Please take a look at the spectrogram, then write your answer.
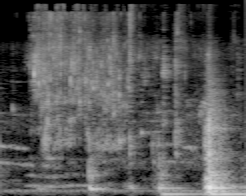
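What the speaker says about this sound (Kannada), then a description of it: "ತಣ್ಣೀರು ಒಂದು ಸ್ವಲ್ಪ ಹಾಕಿ ನೀರು ಜಾನಾಗತ್ತೀನಿ" Cold water splashes over boiled potatoes, a short faint burst of pouring and trickling that swells into a brief louder gush near the end.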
